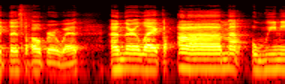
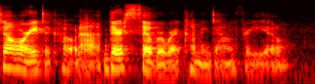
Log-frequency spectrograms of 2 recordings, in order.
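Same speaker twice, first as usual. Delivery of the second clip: put-on sassiest, bitchiest, catty tone; 6 dB quieter than usual. Retelling what a coworker said to them: imitating a sassy bitchy tone. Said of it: "in, like, the sassiest, most bitchiest way ever".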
